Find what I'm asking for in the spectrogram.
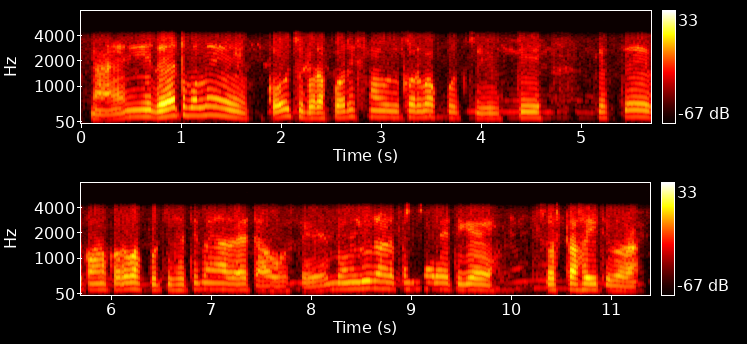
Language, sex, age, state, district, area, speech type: Odia, male, 18-30, Odisha, Koraput, urban, conversation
